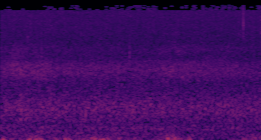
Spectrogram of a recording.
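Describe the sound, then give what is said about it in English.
Wind blowing outdoors during a photo shoot, a steady low rumble with soft, gusty buffeting and no voices. “It's just no good in this wind.”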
